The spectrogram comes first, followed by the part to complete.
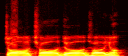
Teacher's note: अब बात है च वर्ग का तो च वर्ग जो है च वर्ग बजाता है तालू से च छ ज झ य आप बोल के भी देखिएगा तो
